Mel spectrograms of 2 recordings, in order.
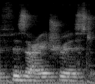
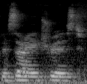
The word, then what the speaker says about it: physiatrist: So um when I think about um what I do as a physiatrist or a rehab doctor um sometimes um we say pediatric rehab doctor, physsiatrist, physiatrist, you can hear all different pronunciations of it.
